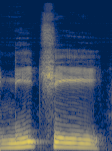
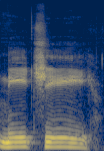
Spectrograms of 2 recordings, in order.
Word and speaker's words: Nietzsche: I'm sorry, I'm using the Germanic pronunciation because that's what I grew up with, I guess. So Americans very often say Nietzsche.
